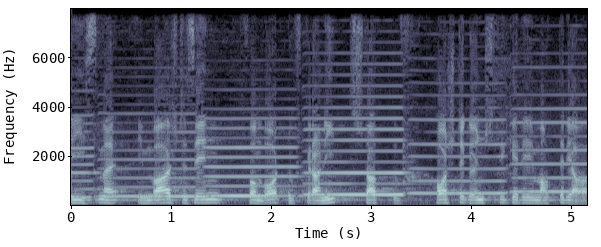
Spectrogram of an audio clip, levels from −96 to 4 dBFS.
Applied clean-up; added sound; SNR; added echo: none; Bowed string instrument; 3 dB; none.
